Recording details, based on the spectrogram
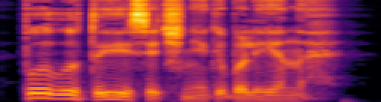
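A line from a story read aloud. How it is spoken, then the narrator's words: Wry snort. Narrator (Russian): Хмыкнул про себя я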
